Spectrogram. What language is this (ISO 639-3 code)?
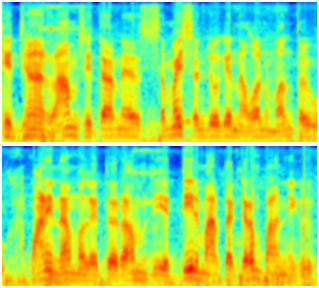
guj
